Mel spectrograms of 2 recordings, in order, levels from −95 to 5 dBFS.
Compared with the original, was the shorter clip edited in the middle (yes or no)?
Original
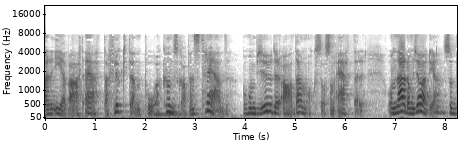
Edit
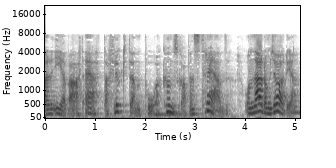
yes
